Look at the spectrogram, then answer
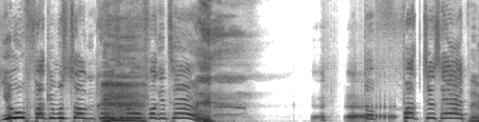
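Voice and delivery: loud, very high-pitched mock outrage; mock outraged outburst. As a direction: yell it high, as if calling someone out. Mock outburst at someone talking crazy.

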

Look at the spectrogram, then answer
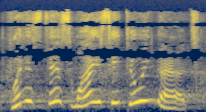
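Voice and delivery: put-on high-pitched, baffled teenagers' voice; mock bewilderment, pitched right up; puzzled youngsters. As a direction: imitate clueless kids asking in a high voice. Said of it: "Some of y'all going".

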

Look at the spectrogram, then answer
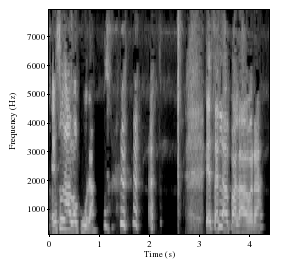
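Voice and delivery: laughing through the words. Real, not acted. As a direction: giggle as you say it. Laughing while answering.

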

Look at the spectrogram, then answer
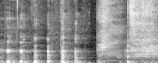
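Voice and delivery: unvoiced breathy laugh. Real, not acted. Laughs at joke.

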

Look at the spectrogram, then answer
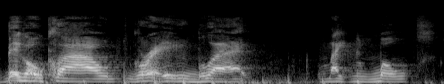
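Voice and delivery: slow and loud, savouring each image; drawn-out relish. Real, not acted. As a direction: stretch out every word like painting it big. Describing a gloomy drawing.

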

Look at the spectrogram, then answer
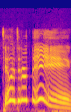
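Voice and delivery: high, drawn-out praise; hyped. Real, not acted. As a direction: sing her praises, high. Celebrating Taylor.

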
